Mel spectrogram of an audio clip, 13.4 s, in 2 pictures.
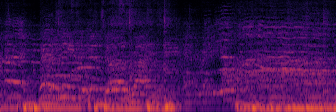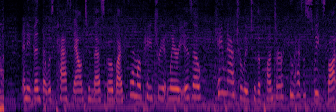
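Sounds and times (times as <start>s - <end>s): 
crowd cheering and yelling: 0.0s - 6.8s
speech: 7.2s - 13.4s.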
